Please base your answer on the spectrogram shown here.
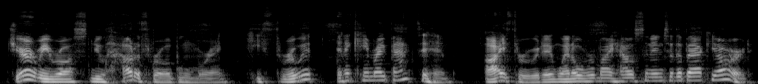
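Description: A man's voice: mid-range voice, sing-song, a little fast, few pauses, husky. A father reading a children's picture book aloud, bringing the characters' quoted lines to life as he goes. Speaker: father reading to his son.

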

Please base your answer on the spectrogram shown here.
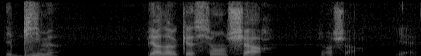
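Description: A young man with a head cold, sniffling, casually commenting as he plays an online game and reacting excitedly to what he gets. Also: on the high side, slow. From French-speaking. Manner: chatty, exclaiming at in-game rewards. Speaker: gaming channel host.

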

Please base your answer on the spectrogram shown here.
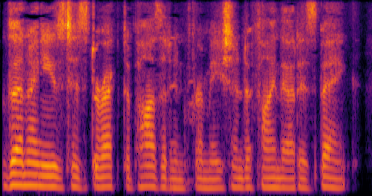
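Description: A woman acting out a gruff, intelligent man from an audiobook, pitched low. He is terse and intense, laying out facts plainly. The sound is close and dry. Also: fairly even intonation, fast, warm tone, no echo. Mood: focused. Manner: terse, matter-of-fact. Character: gruff, brainy comic-book-fan man, terse and intense. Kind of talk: audiobook character dialogue.

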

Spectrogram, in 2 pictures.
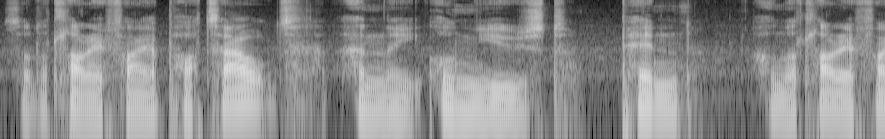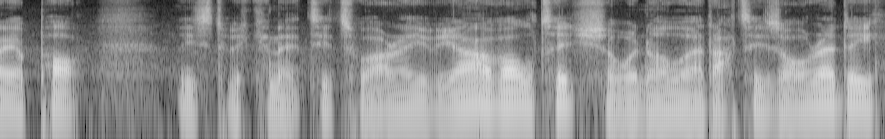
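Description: Low-pitched, mellow man narrating a repair. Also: normal speed, hardly any pauses. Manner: matter-of-fact, step-by-step explaining. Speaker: host of a radio repair channel. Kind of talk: informal scripted-sounding voice-over narration of a repair.

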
